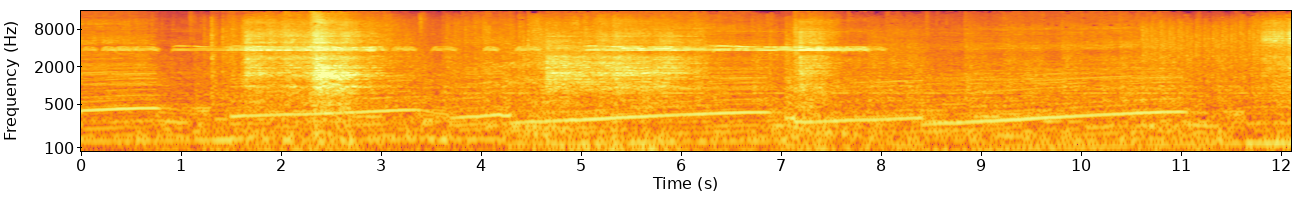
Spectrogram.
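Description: A racing car engine revs and climbs in pitch, shifting gears again and again.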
